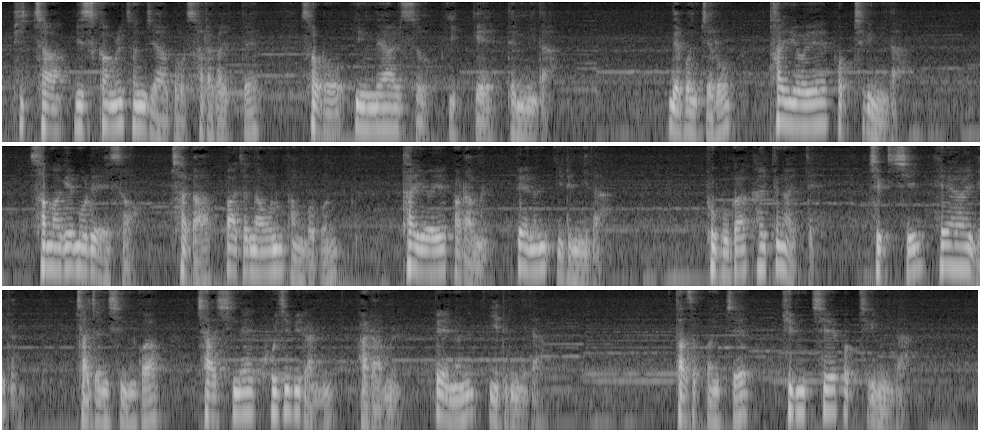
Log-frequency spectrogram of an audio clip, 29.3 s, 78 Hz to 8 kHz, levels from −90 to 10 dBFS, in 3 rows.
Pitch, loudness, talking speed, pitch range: 125 Hz, -24 LUFS, 235 characters per minute, 100-140 Hz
